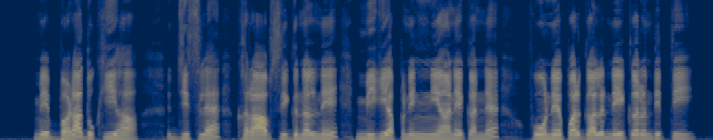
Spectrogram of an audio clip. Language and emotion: Dogri, sad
